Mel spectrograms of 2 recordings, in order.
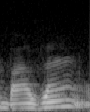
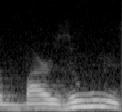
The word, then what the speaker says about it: Barzun: An example of a book in this area, one of the finest books, is that by Jacques Bazin, or Barzun as he's usually pronounced in this country, entitled The Modern Researcher, The Modern Researcher, or the work by the French historian Marc Bloch, entitled The Historian's Craft.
